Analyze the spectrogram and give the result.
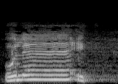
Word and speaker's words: أولئك: أولئك، اسمع، كل واو عليها الخمسة الدوران دي تلغى في النطق، تك ولا تنطق، ما تنطقهاش. أولئك على طول، ما تقولش أولئك، ثلاث حروف عليهم الدوران ده، بيسموهم العلماء حروف علة، الواو الياء الألف.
